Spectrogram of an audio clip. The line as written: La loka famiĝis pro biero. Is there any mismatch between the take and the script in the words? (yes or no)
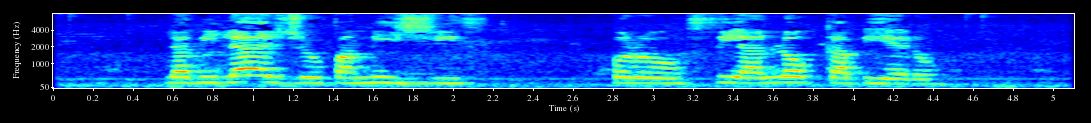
yes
